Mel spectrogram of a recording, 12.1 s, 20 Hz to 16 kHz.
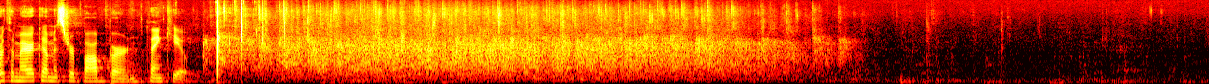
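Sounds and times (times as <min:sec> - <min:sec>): audience applauding: 0:02.0 - 0:08.7.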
